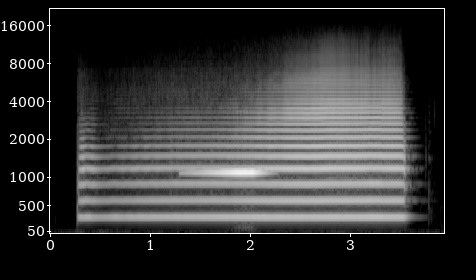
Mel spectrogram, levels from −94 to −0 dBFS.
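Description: From 1.30 to 2.31 s a single 1.1 kHz tone swells over roughly three quarters of a second to about 10 dB above the surrounding sound. This is loudspeaker feedback squeal: a microphone picked up its own loudspeaker, and the loop gain at that frequency exceeded one.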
